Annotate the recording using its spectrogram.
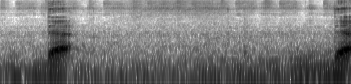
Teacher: Kemudian itu ada huruf dal, itu punggung ujung lidah dan pangkal dua gigi seri muka yang atas, da. Kemudian ada za, sama seperti da, punggung ujung lidah dan ujung dua gigi seri yang atas, za.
